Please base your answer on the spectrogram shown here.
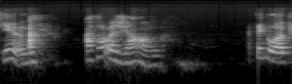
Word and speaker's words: Jung: It looks like Jung, Jung, but it's pronounced Jung. It's actually pronounced Jung.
